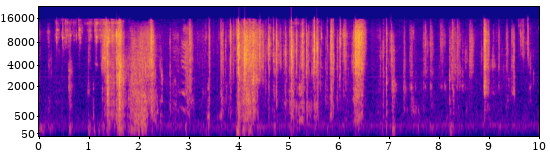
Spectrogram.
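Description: Metal jewelry chains clinking and jingling as they are handled, with plastic bags rustling in longer stretches about a second and a half in and again around four seconds. A faint steady hum runs underneath.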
